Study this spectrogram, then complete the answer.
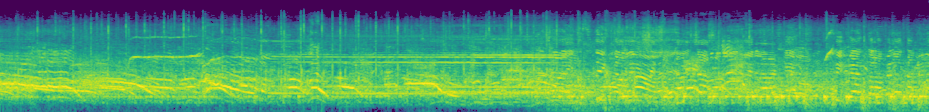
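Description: A crowd of spectators cheers loudly outdoors.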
